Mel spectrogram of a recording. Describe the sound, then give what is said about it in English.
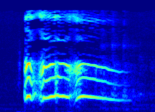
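A single loud rooster crow rings out, rising sharply then holding a long, wavering note that slowly falls away, with no voices or other sounds around it. “And then Jesus turns to Peter and he said, Peter, before the rooster crows twice, you'll deny me three times.”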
